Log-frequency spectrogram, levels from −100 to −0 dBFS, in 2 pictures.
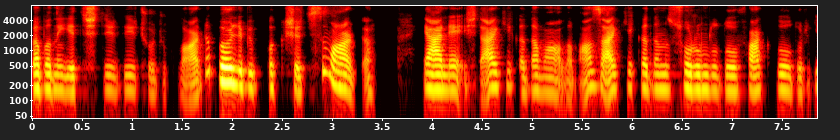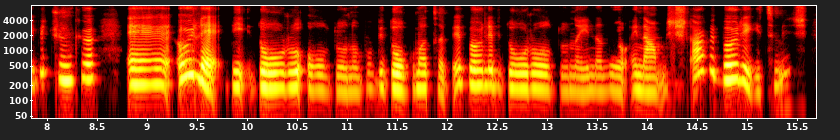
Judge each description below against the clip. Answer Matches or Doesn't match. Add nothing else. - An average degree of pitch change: Matches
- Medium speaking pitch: Matches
